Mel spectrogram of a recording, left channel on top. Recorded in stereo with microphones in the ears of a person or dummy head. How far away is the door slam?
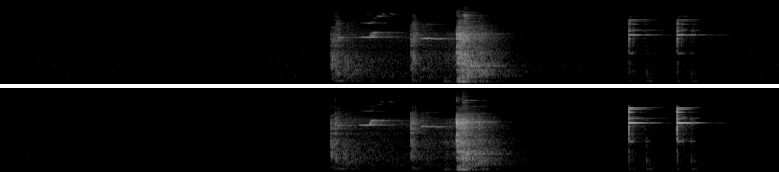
About 6.5 m.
